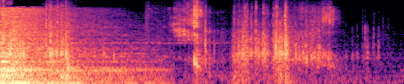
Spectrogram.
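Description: Loud, dense crunching of a crunchy snack being bitten and chewed up close, a heavy burst at first followed by a few softer crunches that fade away.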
